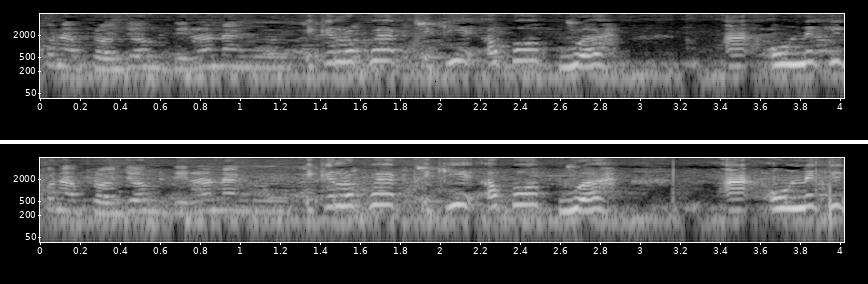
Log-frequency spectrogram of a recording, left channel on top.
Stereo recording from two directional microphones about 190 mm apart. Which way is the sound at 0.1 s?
25° left (ahead or behind).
